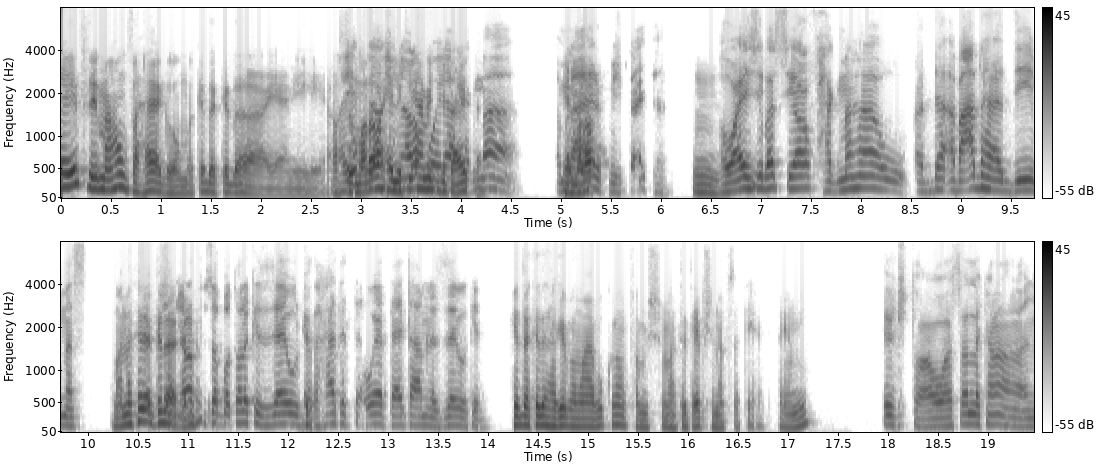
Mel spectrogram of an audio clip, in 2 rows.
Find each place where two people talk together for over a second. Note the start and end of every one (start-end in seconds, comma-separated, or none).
2.8-4.2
